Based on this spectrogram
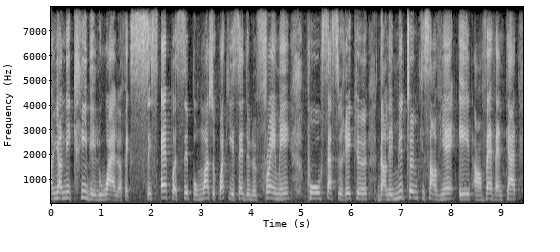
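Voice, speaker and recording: A woman, hosting an opinionated news commentary show, animated and emphatic, often stumbling and repeating words. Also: mid-range voice. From not from Canada. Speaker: show host.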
